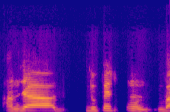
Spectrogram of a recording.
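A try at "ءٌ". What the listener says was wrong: হামজা, হামজা টান হয় না, আপনার হামজা টান হয়ে গিয়েছে। হামজা দুপেশ উন।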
